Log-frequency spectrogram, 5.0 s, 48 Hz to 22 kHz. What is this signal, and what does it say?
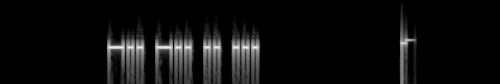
Morse code, heard as a keyed tone, about 25 wpm, 700 Hz. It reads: DDIS
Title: Four Challenging Letter-Number Combinations 25wpm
